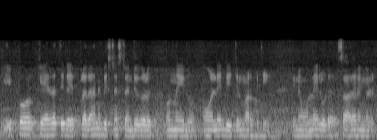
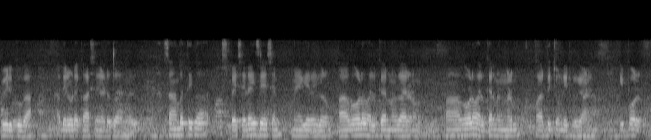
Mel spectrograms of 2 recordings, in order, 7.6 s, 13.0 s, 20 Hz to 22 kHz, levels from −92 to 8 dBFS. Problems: background sounds at intervals, continuous background conversations, low volume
